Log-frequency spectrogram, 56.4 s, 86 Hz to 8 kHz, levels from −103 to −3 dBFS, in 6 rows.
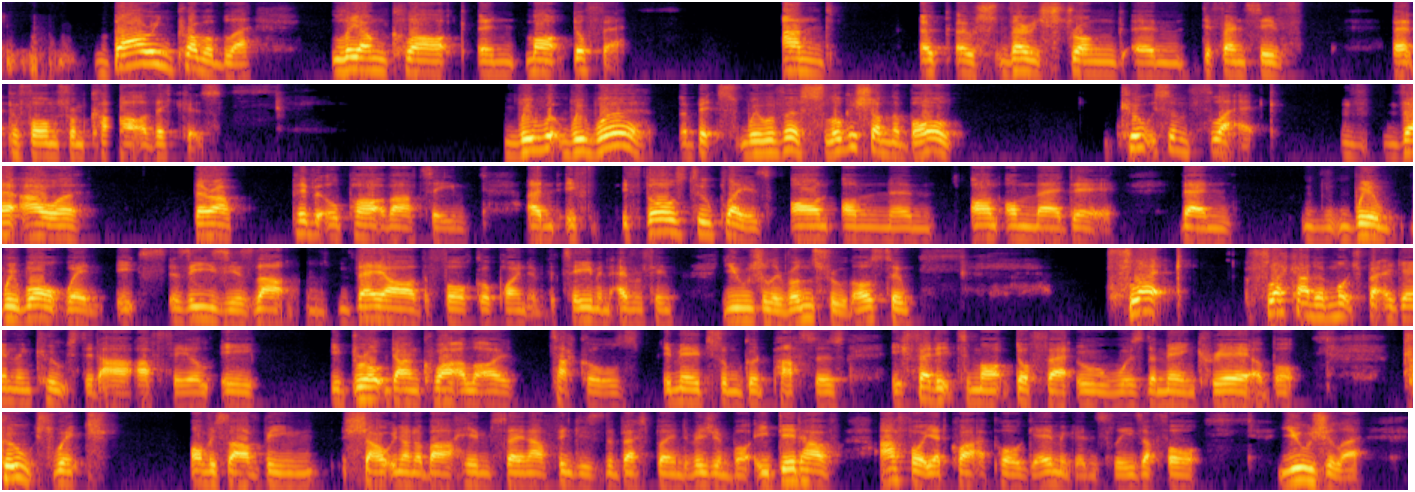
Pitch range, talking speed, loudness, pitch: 120-150 Hz, 170 wpm, -19 LUFS, 130 Hz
